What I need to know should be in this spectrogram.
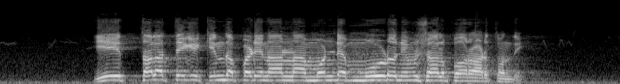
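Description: A man speaks firmly and sternly.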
